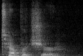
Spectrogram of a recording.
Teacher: I hardly say the R when I say temperature.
